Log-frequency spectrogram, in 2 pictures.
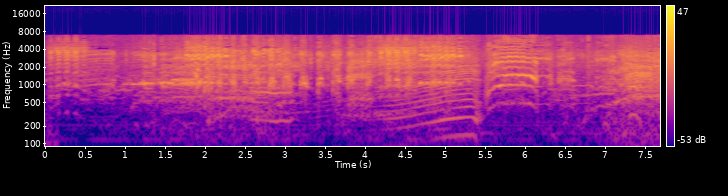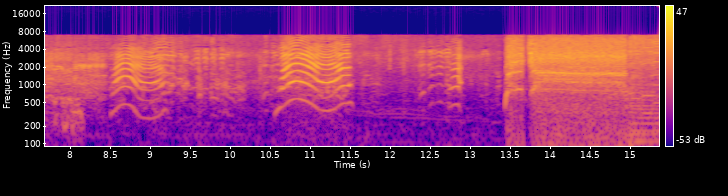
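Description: A loud, busy jumble of farm animal noises, with wavering bleats and crowing calls tumbling over one another continuously for about fifteen seconds, ending in a burst of harsh noise.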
